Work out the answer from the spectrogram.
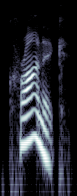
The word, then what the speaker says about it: chronic: Chronic. Chronic. Unfortunately, he has a chronic illness. Chronic. Two syllables. First syllable, cra. Three sounds, k, r, a. Nick. Three sounds, n, I, chronic.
